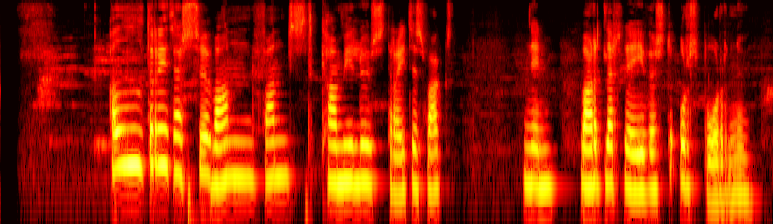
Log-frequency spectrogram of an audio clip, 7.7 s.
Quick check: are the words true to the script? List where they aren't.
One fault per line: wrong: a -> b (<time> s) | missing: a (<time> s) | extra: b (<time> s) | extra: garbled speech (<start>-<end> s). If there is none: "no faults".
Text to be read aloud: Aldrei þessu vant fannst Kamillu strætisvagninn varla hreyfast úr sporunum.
no faults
